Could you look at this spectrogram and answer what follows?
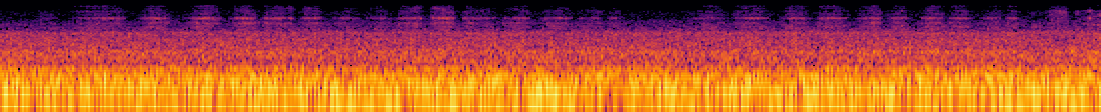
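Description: F graphite pencil rubbing on paper, shading an area in with steady scratchy strokes.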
